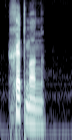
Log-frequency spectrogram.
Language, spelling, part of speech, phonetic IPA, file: Polish, hetman, noun, [ˈxɛtmãn], Pl-hetman.ogg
